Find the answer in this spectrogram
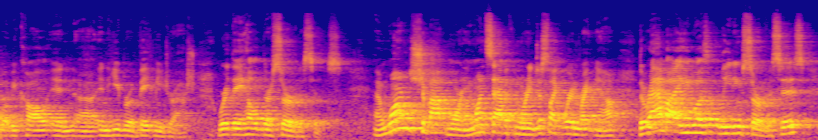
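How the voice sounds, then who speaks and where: Storytelling rabbi in echoey sanctuary. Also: male voice, medium pitch. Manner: conversational, with asides. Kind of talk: sermon storytelling. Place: synagogue sanctuary. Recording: echoey synagogue hall, faint hiss.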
